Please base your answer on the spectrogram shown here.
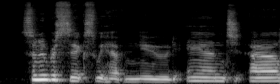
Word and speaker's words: Nude: japanese soldier uh so i wondered if it was pronounced new day um to seem more like in in line with how one would pronounce the japanese word but uh you know i looked up a few other videos and everybody else seems to say nude so i guess i'm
